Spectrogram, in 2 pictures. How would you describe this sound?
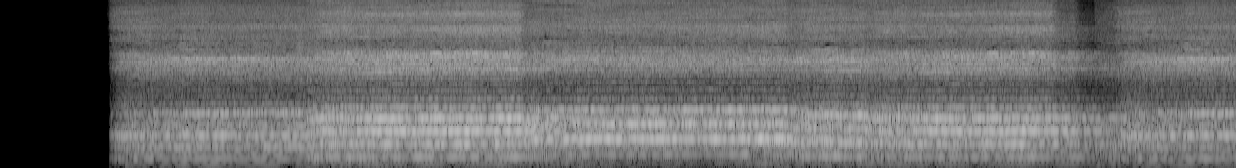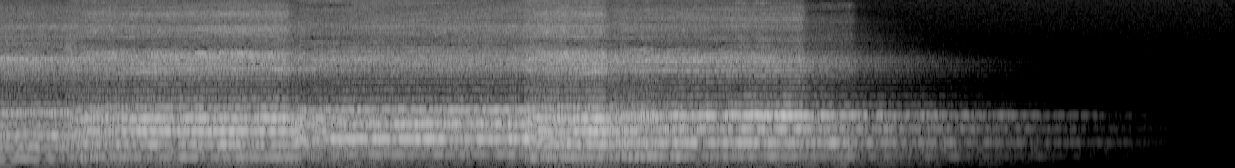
Men Choir
I Played a simple cadence phrase with choir sound. First Women, then added men tenor and men base, then together all in one pack. Done in Music studio.
cathedral, choir, men, Men-choir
